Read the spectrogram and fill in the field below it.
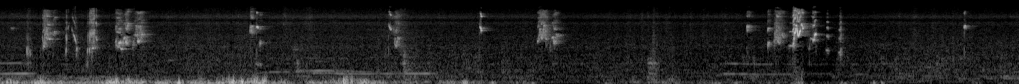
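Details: Blue Opaline and Parblue Euwing Opaline lovebirds chirp in the morning: quick high chirp bursts at the start and near the end, a few longer tonal notes, and a low rumble early on.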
